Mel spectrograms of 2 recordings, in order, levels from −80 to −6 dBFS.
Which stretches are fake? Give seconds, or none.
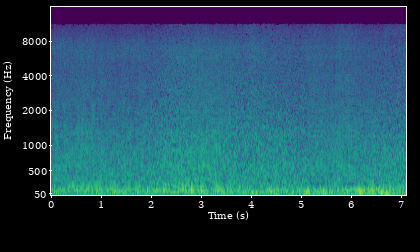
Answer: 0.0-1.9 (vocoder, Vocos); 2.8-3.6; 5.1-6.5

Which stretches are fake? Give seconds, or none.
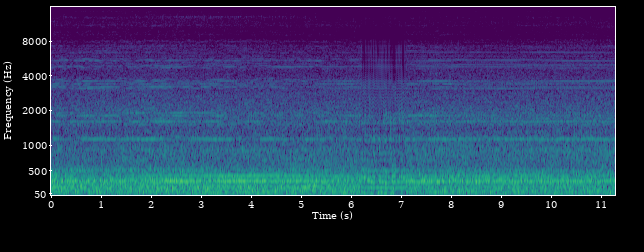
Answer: 6.2-7.1 (vocoder, BigVGAN v2)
